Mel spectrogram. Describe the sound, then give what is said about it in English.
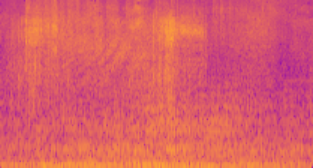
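A loud, deep explosion boom rolls into a sustained rumble, heavy low-end energy holding steady for a couple of seconds, with no voices present. “While my friend was coming back to get me my jacket, I heard a big explosion.”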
